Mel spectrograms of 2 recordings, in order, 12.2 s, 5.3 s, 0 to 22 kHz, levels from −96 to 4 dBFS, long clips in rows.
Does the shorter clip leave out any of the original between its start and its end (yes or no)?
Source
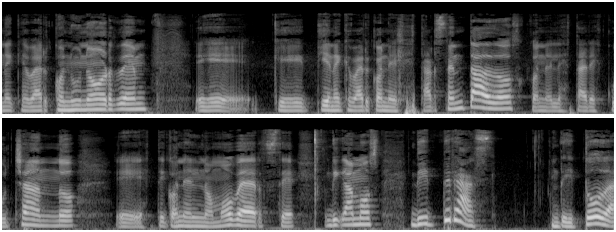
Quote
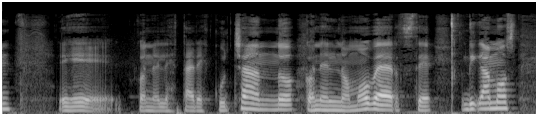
yes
